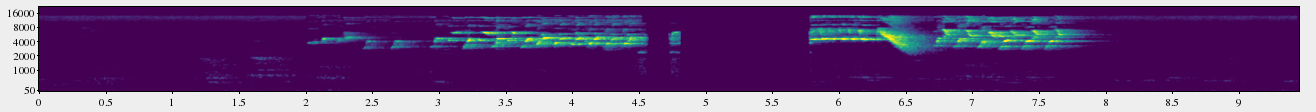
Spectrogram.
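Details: Hybrid goldfinch recorded in 2019–2020, building from soft twitters into fast high trilling song, a short gap, then a loud falling sweep followed by further rapid chirps and trills.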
